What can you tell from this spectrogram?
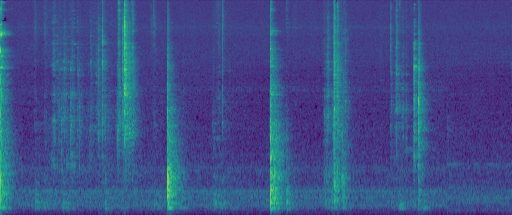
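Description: Ceramic teacups and a saucer being stacked and set down on a wooden table: about six separate clinks and knocks, the loudest right at the start as one cup is nested into another.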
